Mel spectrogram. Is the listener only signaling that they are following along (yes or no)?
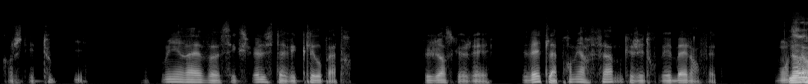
no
